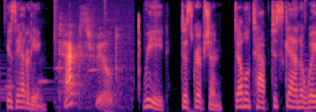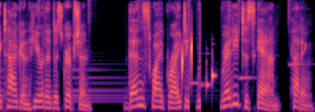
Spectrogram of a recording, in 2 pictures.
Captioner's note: artificial female voice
